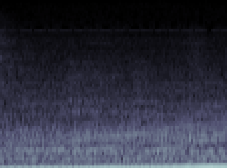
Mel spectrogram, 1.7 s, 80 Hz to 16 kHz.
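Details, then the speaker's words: Old-school Hollywood Sound Labs 10-inch subwoofer during refoam, surround glued and cone centered, tone at about 40–60 Hz max amplitude: clean, steady low hum with no flapping buzz or rattle; normal subwoofer tone. "let's get her down to about 60 40 50 hertz or so i've got a max amplitude but now that's nice and centered it sounds really good"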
